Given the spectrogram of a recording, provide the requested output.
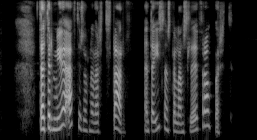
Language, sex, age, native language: Icelandic, female, 30-39, Icelandic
